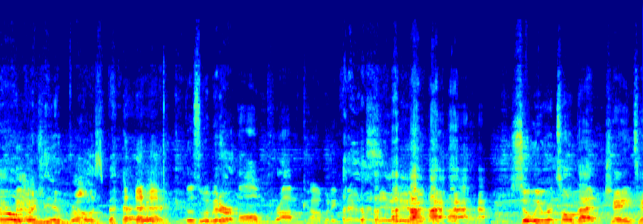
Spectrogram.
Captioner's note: laughter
